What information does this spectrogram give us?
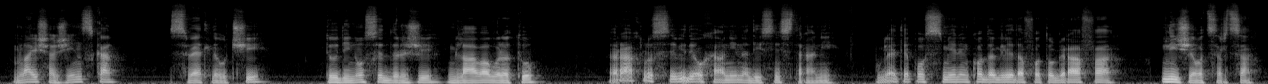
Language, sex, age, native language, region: Slovenian, male, 30-49, Slovenian, Central Slovenia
